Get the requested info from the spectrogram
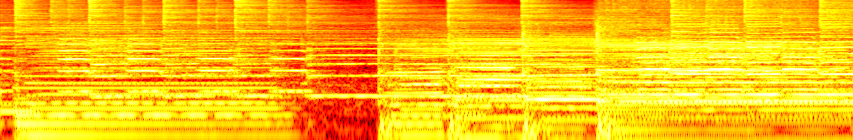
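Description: High school jazz big band playing: saxophones and brass holding chords over piano and rhythm section, with a brief drop in the low notes about three seconds in before the full band comes back.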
